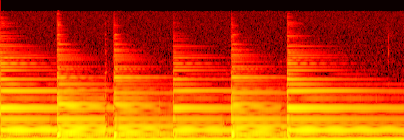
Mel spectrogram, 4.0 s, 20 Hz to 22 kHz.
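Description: Acoustic guitar played with a pick: a repeating single-note riff on the D and G strings at the 6th and 8th frets, about two notes a second, each note ringing into the next.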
